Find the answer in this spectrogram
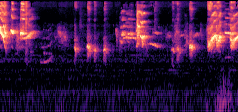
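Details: Oriental magpie-robin singing the 'nembak' style, long and rough: fast alternation of clear rising and falling whistles with scratchy harsh bursts, several notes per second, low hum behind.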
